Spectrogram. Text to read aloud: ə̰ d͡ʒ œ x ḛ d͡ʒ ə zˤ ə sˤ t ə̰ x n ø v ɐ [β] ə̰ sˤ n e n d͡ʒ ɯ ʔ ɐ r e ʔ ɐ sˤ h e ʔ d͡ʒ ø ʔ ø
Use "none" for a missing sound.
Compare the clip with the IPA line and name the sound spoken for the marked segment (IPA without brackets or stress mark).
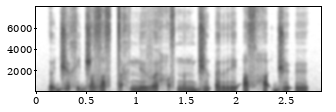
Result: h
